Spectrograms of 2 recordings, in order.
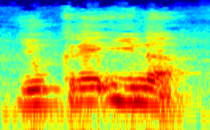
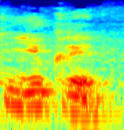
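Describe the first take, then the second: First: The name ends with an extra final 'a' vowel. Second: The name ends on a consonant, with no final vowel. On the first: This is how the local people say it. "Ukrainians actually pronounce Ukraine as Ukraina" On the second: This is the usual English form. "we will pronounce, pronounce it Ukraine"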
